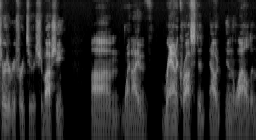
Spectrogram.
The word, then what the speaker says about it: Shibashi: So, Shabbashi, or as I said, Sherbasher. Uh, some people say that's the pronunciation. As I always like to point out, I've always heard it referred to as Shabbashi um when I've ran across it out in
